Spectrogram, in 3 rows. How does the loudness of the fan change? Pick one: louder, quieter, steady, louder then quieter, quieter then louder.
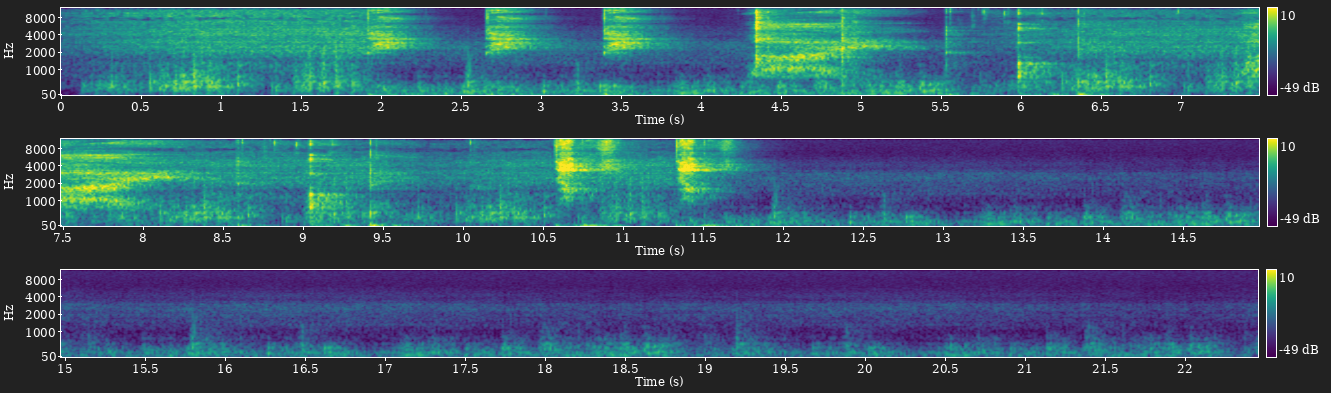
quieter.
